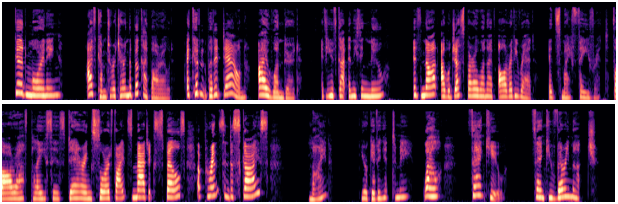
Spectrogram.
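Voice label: British English Character; voice demos; GoLocalise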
